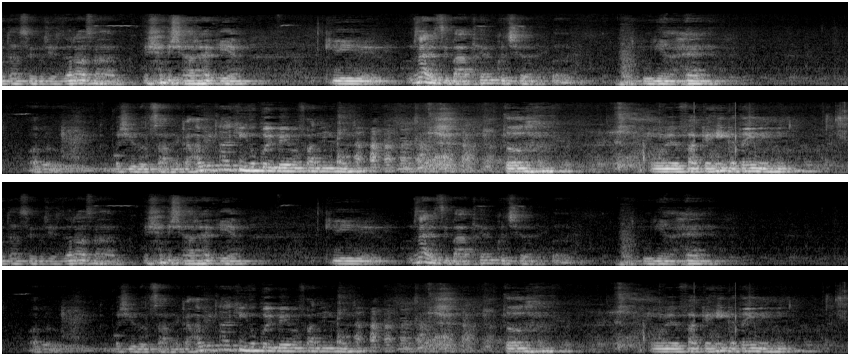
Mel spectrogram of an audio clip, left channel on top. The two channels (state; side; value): quieter; right; 7.2 dB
